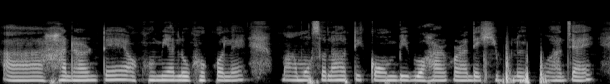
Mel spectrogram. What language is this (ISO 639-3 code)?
asm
